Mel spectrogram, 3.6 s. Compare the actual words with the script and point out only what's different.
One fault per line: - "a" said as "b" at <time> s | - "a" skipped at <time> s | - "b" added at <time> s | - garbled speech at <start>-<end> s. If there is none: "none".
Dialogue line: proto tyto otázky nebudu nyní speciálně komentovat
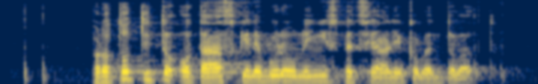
none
